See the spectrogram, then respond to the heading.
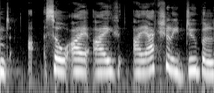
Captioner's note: none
